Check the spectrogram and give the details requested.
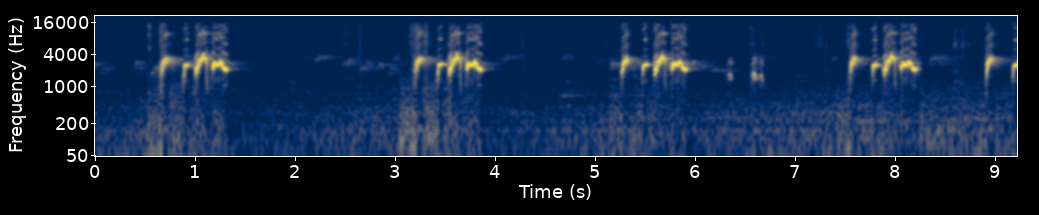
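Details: Morning competition singing of a red-whiskered bulbul, a decoy song for training birds: quick clusters of sharp, looping whistles repeated roughly every two and a half seconds, with brief gaps of silence between phrases.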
